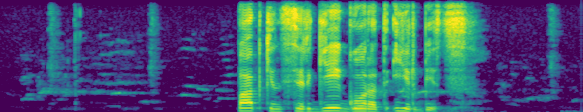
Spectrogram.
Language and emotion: Russian, neutral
